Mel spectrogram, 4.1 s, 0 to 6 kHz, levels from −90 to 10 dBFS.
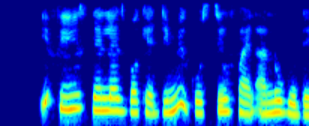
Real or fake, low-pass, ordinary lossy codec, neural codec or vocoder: real; 5.4 kHz; none; none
